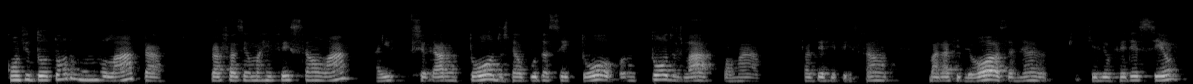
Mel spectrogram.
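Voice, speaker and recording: A woman with a steady, fairly low, darkish voice gives a Buddhist dharma talk at normal speed. She retells a parable conversationally, ending many of her sentences with tag questions.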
